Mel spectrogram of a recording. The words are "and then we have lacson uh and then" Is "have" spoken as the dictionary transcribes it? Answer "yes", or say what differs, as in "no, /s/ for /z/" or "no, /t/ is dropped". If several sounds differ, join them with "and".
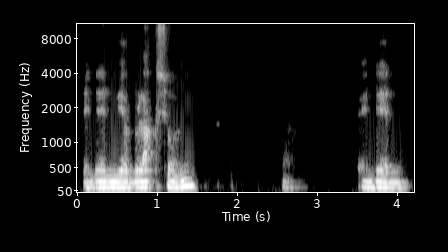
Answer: no, /b/ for /v/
